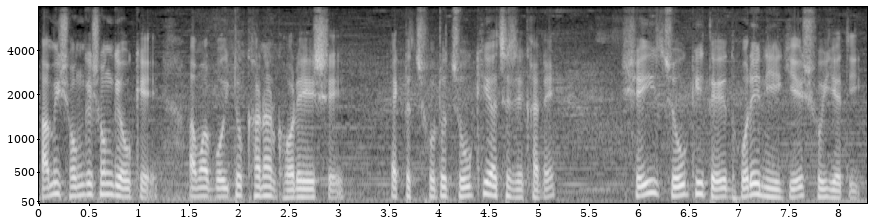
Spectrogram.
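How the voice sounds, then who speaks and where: Male narrator for horror audiobook, medium pitch, dramatic first-person telling, musical bed. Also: normal speed, soft background music. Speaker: narrator and character in an audio story.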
